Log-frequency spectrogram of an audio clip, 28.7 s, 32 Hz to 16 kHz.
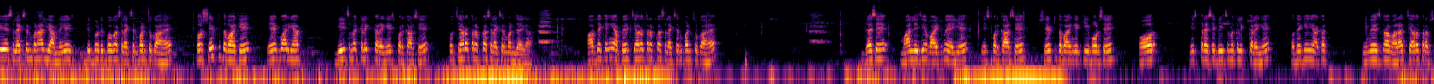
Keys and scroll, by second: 1.6 space, 10.5 ctrl+-, 12.3 ctrl+=, 14.1 ctrl+-, 14.9 ctrl+alt+z, 17.2 ctrl+=, 19.1 ctrl+=, 19.7 space, 27.9 ctrl+-.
